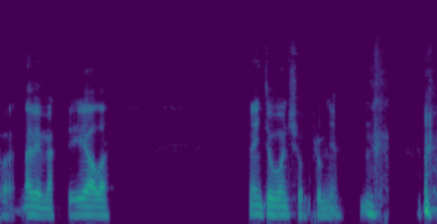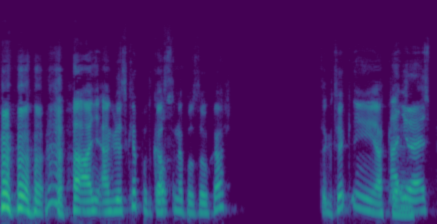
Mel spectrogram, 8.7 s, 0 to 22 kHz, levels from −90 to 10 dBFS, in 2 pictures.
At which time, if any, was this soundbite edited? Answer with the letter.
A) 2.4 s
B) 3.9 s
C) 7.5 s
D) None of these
B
